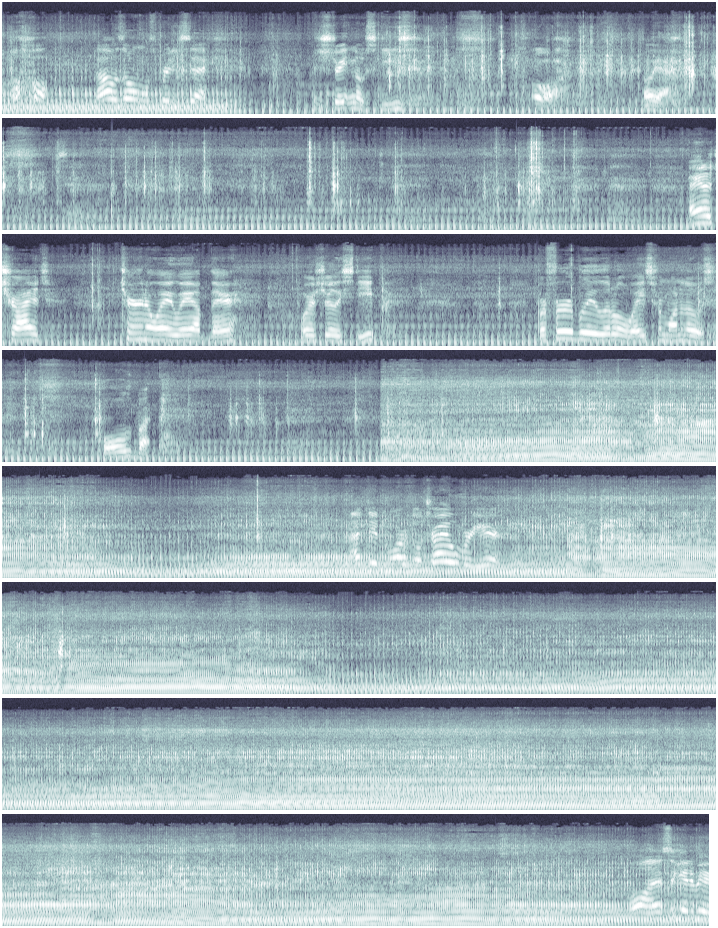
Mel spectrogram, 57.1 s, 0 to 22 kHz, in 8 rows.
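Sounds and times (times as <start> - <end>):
quad engine revving: 0.0 - 57.0.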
